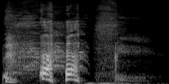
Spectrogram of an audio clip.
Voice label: scav mutter, voice; Escape from Tarkov; scav2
